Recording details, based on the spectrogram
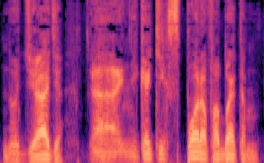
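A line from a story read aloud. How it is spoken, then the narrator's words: Grumbling, getting heated. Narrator (Russian): проворчал Кирабан, начиная горячиться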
